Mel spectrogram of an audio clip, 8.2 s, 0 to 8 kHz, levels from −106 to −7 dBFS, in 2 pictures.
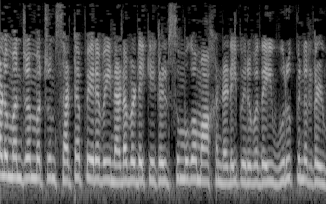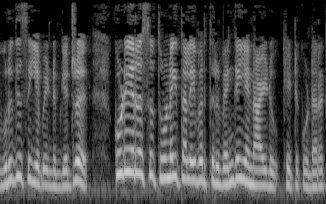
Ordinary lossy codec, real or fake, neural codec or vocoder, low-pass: none; real; none; none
